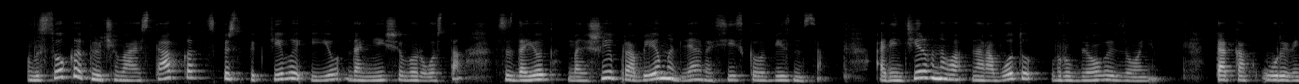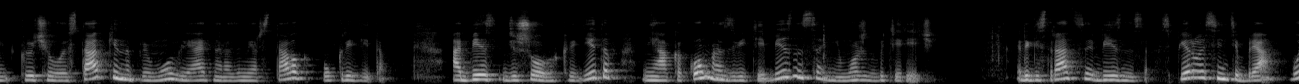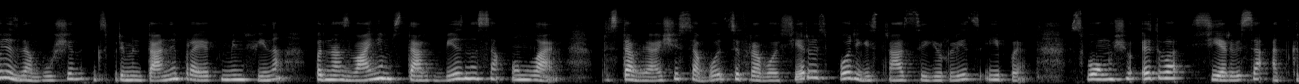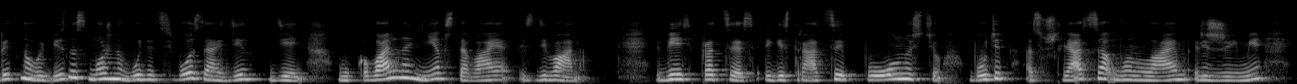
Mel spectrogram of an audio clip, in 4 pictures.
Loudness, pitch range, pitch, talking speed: -26 LUFS, 190-255 Hz, 215 Hz, 110 wpm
